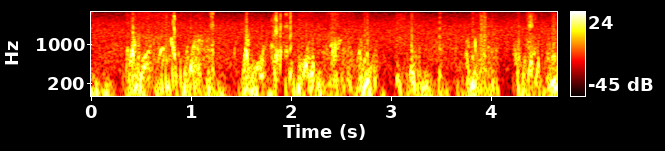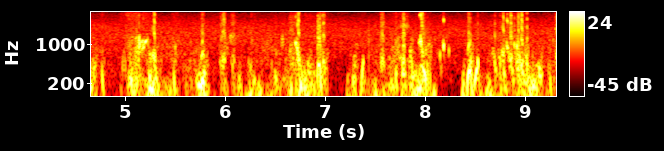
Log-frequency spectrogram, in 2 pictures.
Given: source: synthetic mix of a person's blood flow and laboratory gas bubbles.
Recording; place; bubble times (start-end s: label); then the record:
Doppler ultrasound of blood flow; precordium
0.32-1.24 s: bubbles
1.79-2.62 s: bubbles
3.02-3.29 s: bubbles
3.46-3.52 s: bubbles
3.80-4.09 s: bubbles
4.21-4.46 s: bubbles
4.73-4.83 s: bubbles
4.94-5.37 s: bubbles
5.46-5.54 s: bubbles
5.93-6.11 s: bubbles
6.24-6.32 s: bubbles
6.43-7.04 s: bubbles
7.53-7.84 s: bubbles
7.92-8.27 s: bubbles
8.63-9.05 s: bubbles
9.21-9.32 s: bubbles
From the record:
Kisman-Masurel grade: 343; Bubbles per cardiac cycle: rolling drumbeat, 9 or more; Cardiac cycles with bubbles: 100%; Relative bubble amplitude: loud (0.450 to 0.775); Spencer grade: 3 (all of the cardiac periods contain showers or single bubble signals, but not dominating or overriding the cardiac motion signals); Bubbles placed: only in the low amplitude regions of the cardiac cycle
